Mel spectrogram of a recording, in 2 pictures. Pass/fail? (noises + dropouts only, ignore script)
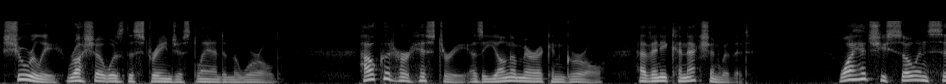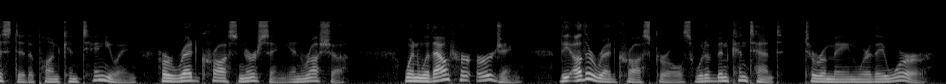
pass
